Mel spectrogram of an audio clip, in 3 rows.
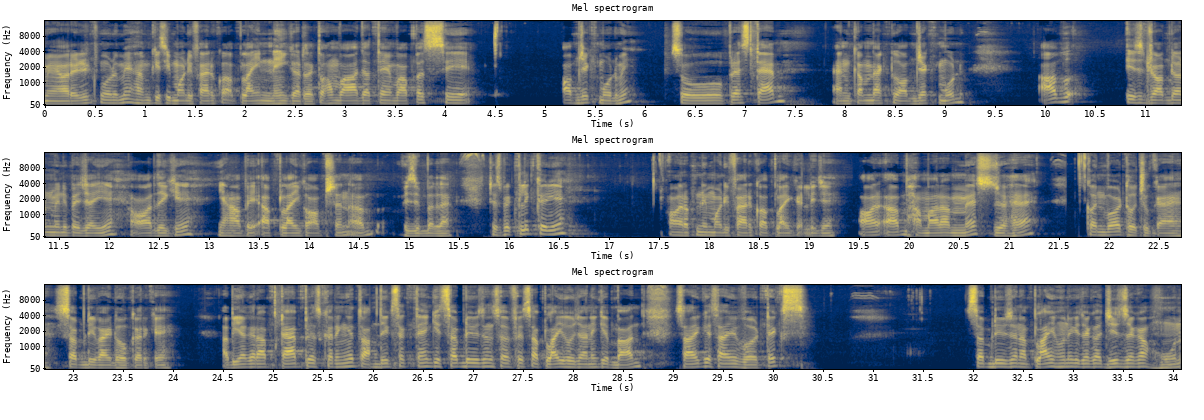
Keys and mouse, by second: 7.1 Tab, 11.0-16.1 drag, 18.7-20.1 middle drag, 20.8-21.3 middle drag, 25.0 Tab, 28.3-28.9 middle drag, 30.6-31.5 middle drag, 32.9-33.5 middle drag.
